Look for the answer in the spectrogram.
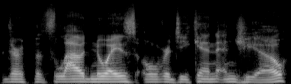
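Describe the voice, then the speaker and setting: Man, creator-writer, even middle voice, thoughtful explainer, dry close mic. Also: medium pitch, unhurried, dry recording. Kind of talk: casual chat.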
